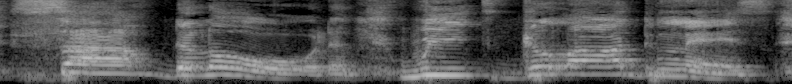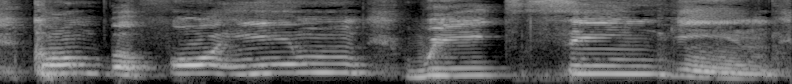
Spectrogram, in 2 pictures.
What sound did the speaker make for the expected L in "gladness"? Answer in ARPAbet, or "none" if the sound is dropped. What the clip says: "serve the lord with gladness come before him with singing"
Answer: L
